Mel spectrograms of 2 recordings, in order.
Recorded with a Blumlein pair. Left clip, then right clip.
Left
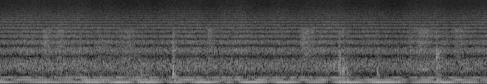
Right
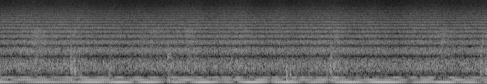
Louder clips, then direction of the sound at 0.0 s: Right 5 dB; 15° right.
